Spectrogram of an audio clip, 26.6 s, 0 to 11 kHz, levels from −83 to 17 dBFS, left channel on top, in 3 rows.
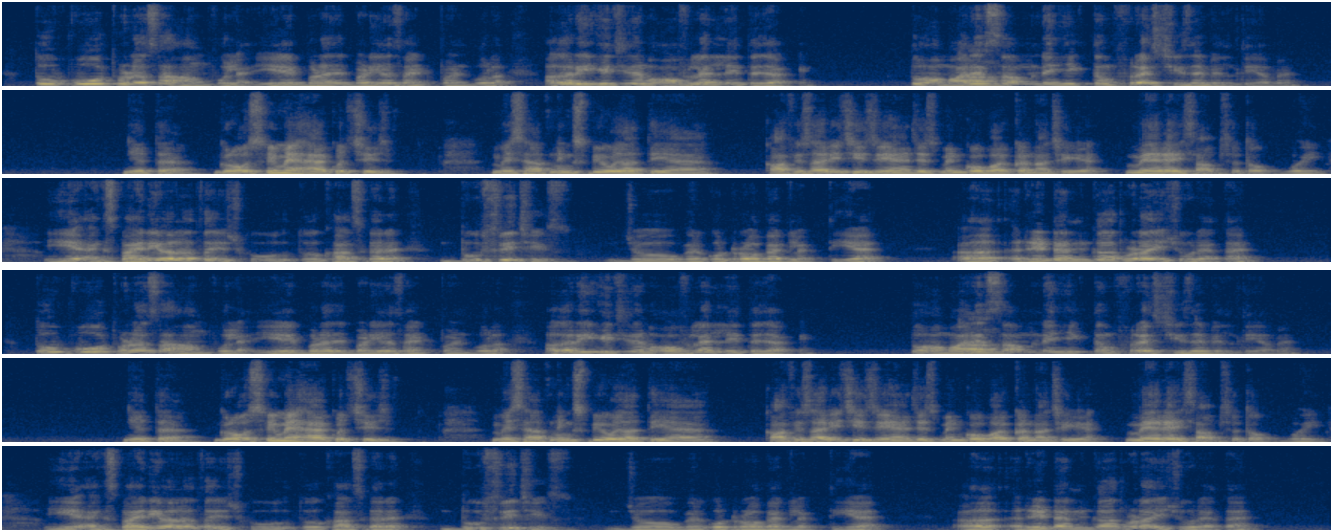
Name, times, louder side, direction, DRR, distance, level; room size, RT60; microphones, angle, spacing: voice 1, 0.2-3.3 3.6-5.2 6.1-8.6 16.6-17.0 17.4-17.6 18.0-20.4 20.6-21.4 21.8-23.6 24.1-26.1, left 3 dB, 60° left, 0 dB, 1.2 m, -24 dB
voice 2, 9.7-11.5 12.1-13.6 14.0-17.3, left 1 dB, ahead, -2 dB, 0.7 m, -21 dB
2.4 x 2.1 x 2.6 m, 0.25 s
head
